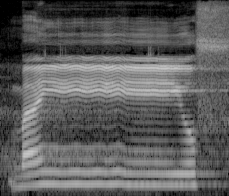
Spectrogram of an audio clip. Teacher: Jadi cara bacanya itu didengungkan. Dimasukkan nunnya ke dalam huruf ya atau dileburkan suara nun ke dalam ya dengan cara didengung. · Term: idgham bi gunnah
